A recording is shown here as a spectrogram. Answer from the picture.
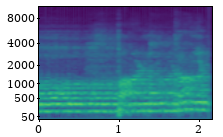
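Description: Man singing a devotional praise song in a slow chanting style, holding long steady notes.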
